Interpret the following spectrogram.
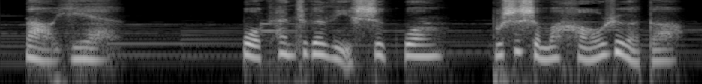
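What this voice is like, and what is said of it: Quiet, hushed speaking voice. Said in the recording (Chinese): “新莲姨娘依偎在他的身边， 小声说道。”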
